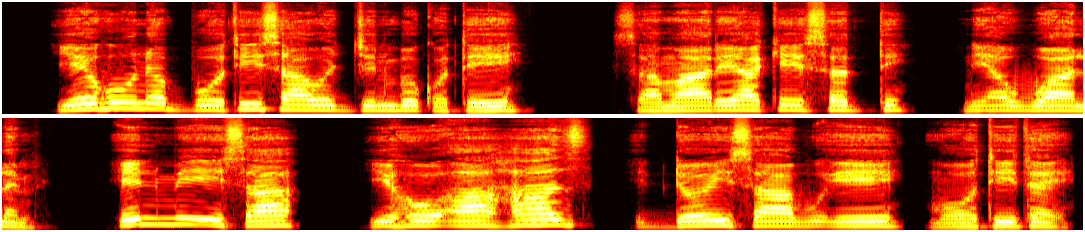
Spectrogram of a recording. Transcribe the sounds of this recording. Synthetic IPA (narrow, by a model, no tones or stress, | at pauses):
jɛɦuːnɐbːo̞ːt̪iːsaːwɐd͡ʒːɪnbɔkʼɔt̪e̞ː | sɐmaːɾɪjaːke̞ːsːɐt̪ːɪ | nɪɐwːaːlɐmɛ̥ | ʔɪlmɪɪsaː | jɛɦoːʔaːɦaːz | ʔɪd̪ːo̞ːɪsaːbʊʔe̞ːmo̞ːt̪iːt̪ɐʔɛ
